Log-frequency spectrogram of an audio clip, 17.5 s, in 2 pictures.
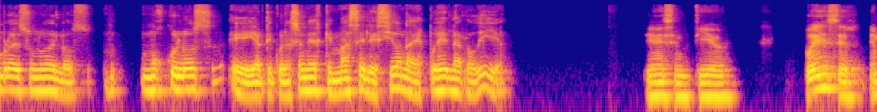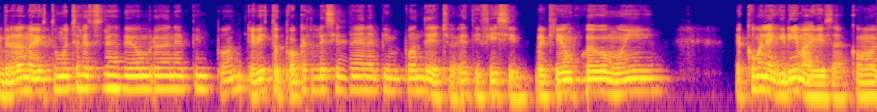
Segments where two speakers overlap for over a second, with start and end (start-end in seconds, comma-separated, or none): none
